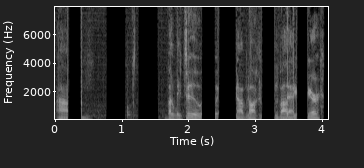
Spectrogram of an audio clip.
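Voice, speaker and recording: A man hosting an internet radio show in a casual, folksy way, rambling and halting at times. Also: on the low side, darkish tone, a little hiss or hum, rough recording. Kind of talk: casual radio host talk and station promos.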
